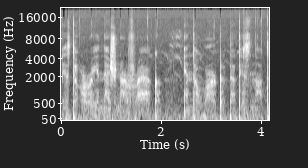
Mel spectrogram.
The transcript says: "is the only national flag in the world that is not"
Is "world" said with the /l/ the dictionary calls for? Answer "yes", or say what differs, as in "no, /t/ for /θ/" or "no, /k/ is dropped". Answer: no, /l/ is dropped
